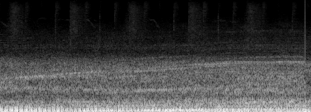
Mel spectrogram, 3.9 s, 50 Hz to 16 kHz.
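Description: Suzuki GSX-8S naked motorcycle engine while riding at low speed, a loud continuous rumble mixed with wind rush that stays steady throughout, with no talking.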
